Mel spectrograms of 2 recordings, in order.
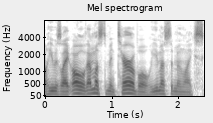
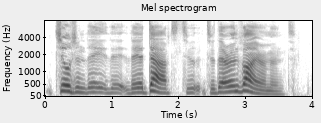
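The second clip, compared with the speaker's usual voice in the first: slow, measured, deliberate, high-pitched, drawn-out speech; 7 semitones higher, 4 dB louder than usual. Showing the others an impression: Roman Polanski impression. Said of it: "my best, uh, Polanski impression".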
